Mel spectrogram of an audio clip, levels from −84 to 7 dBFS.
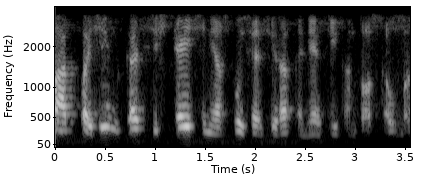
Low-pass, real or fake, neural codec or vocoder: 3.6 kHz; real; none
